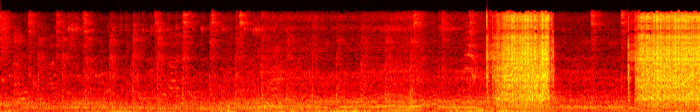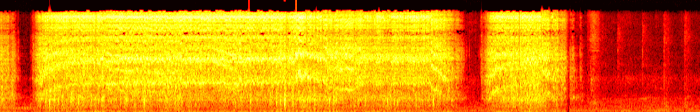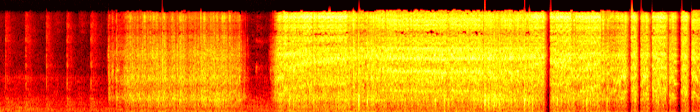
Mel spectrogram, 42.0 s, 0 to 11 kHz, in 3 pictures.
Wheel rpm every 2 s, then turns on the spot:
0, 0, 0, 0, 10, 10, 30, 180, 210, 240, 230, 100, 30, 0, 0, 40, 100, 210, 200, 160, 120.
8-14 30-32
